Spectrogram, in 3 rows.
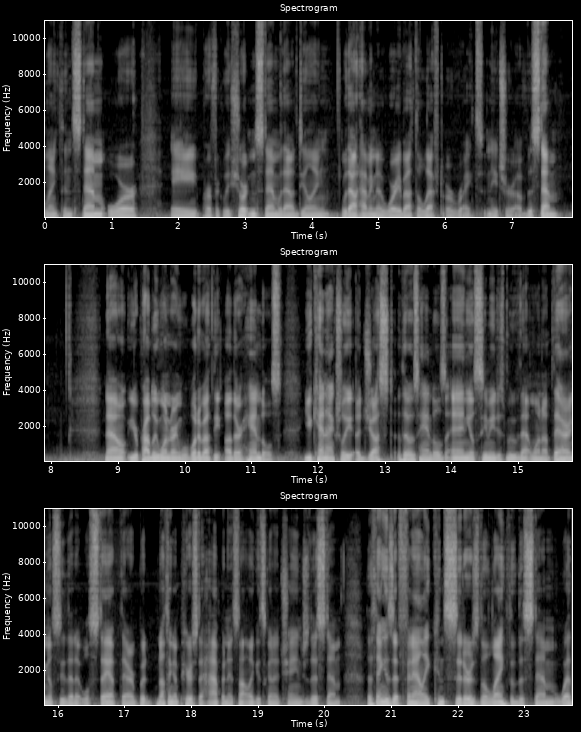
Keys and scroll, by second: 6.6 9.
